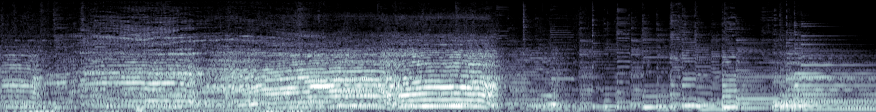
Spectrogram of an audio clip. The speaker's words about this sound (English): Not to mention the herd of cows.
